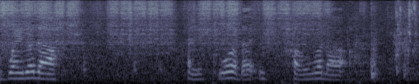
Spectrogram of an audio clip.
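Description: A hand rubbing and scrubbing a metal plate, a steady scratchy hiss, with a woman's voice in drawn-out notes over it twice.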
